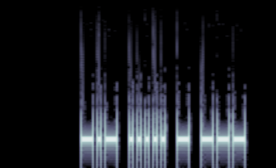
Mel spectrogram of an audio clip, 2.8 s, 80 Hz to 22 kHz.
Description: Morse code, heard as a keyed tone, about 30 wpm, 700 Hz. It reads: K5TO
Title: Call Signs - 30wpm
